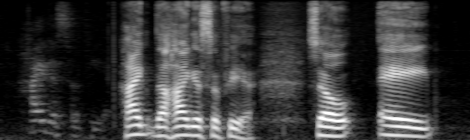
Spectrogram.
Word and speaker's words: Hagia Sophia: Hagia Sophia.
